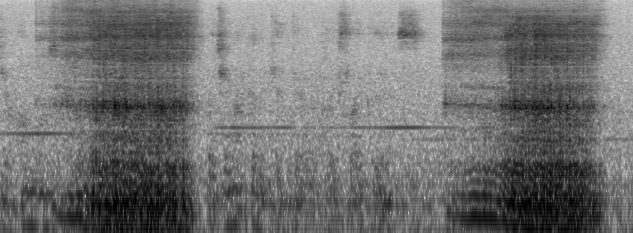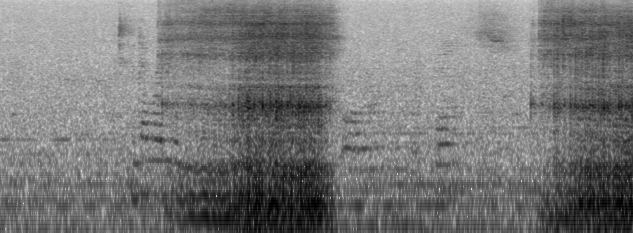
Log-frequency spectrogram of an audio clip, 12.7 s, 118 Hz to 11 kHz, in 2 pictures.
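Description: Loud, rough snores on each breath in, about 16 a minute, with quiet pauses between them; ordinary snoring.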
